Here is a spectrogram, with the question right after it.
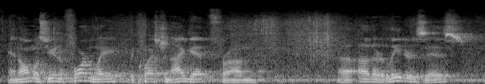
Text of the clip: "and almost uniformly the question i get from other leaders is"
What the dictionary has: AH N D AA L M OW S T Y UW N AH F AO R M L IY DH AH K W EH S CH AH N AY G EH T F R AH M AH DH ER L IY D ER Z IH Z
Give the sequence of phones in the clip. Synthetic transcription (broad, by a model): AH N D AA L M OW S T Y UW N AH F AO R M L IY DH AH K W EH S CH AH N AY G EH T F R AH M AH DH ER L IY D ER Z IH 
